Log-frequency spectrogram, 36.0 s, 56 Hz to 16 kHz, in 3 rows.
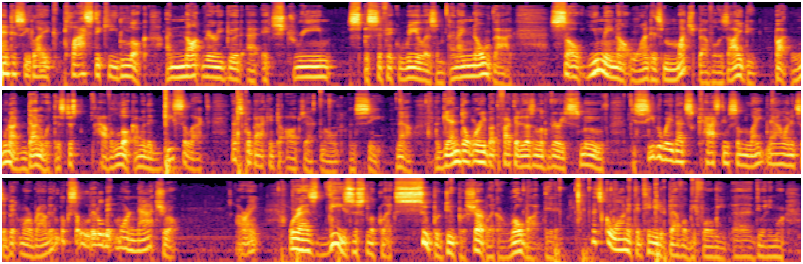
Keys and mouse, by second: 14.4 a, 15.6 Tab, 28.5-33.3 middle drag, 33.3-34.4 drag, 33.8 Tab.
